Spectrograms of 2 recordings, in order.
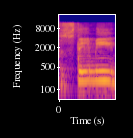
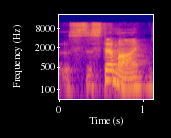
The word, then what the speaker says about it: STEMI: She's got she is the editor-in chief of Steamy News Network, uh, STEMI, sorry, mispronounced the A, but Stemi News Network.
